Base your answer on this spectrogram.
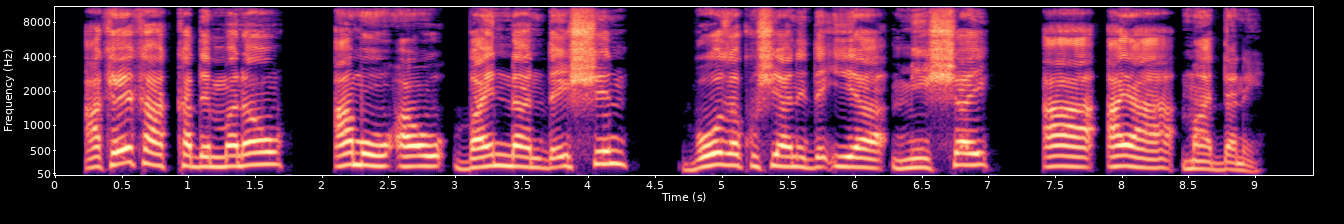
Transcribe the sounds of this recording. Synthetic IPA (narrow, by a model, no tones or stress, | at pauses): ʔɐke̞ːkaːkːɐd̪ɛmːɐnɐw | ʔɐmuːʔɐwbɐjnːaːnd̪ɛʔɪʃːɪn | bo̞ːzɐkʊʃɪjaːnd̪ɛʔɪjaːmiːʃːɐj | aːɐjaːmaːd̪ːɐnḛː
